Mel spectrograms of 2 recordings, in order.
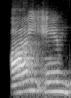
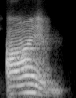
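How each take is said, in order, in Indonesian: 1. Kedua kata diucapkan lengkap dan terpisah. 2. Kedua kata menyatu menjadi satu suku kata. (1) "I am jadi I'm" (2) "The short form"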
